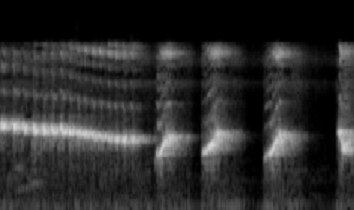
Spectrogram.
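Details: White-rumped shama delivering a long, slowly falling whistle followed by four short, rich upslurred fluty notes separated by brief silences.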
